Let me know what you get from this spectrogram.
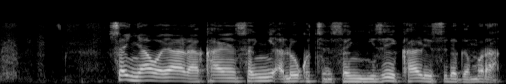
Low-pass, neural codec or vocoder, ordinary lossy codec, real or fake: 7.2 kHz; codec, 16 kHz, 16 kbps, FreqCodec, larger model; none; fake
